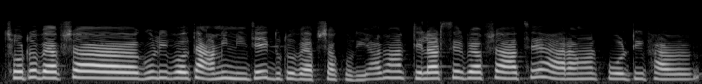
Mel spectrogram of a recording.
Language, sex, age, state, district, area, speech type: Bengali, female, 30-45, West Bengal, Darjeeling, urban, spontaneous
